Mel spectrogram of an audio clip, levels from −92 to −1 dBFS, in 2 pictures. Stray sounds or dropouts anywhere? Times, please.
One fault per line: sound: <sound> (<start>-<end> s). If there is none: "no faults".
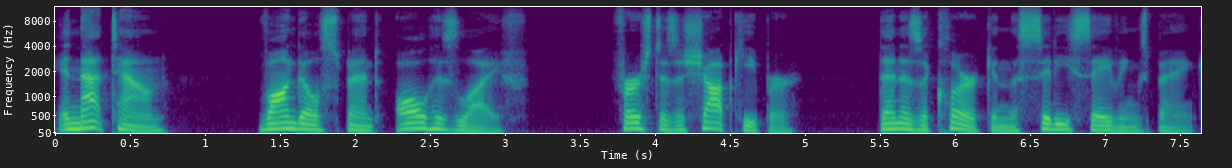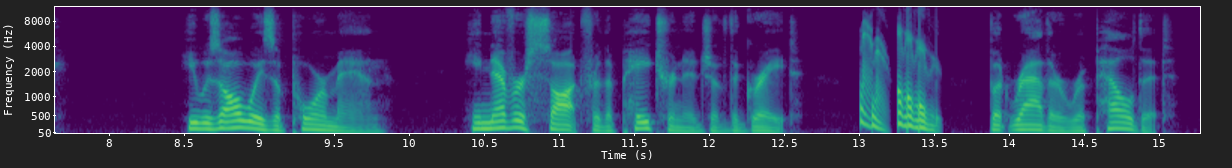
sound: chirp (13.0-13.6 s)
